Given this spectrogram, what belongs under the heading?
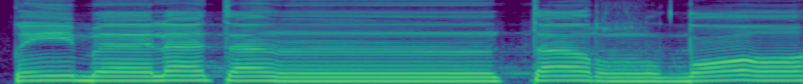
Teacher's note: Maka tanwin annya melebur masuk ke huruf ta. Kita baca dengung dan samar. Dengungnya kita tahan dua sampai 3 harakat. · huruf d kita panjangkan dua harakat karena terdapat alif kecil di atasnya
